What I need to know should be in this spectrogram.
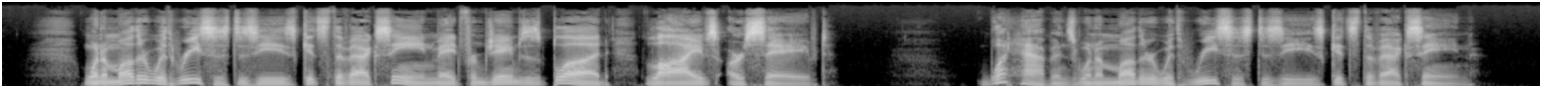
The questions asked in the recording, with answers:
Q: What happens when a mother with rhesus disease gets the vaccine?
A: When a mother with rhesus disease gets the vaccine, lives are saved.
